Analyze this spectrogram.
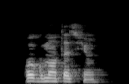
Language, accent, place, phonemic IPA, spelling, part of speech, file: French, France, Lyon, /oɡ.mɑ̃.ta.sjɔ̃/, augmentation, noun, LL-Q150 (fra)-augmentation.wav
- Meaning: 1. an increase, a raise 2. a pay raise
